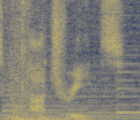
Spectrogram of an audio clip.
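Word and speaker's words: Catrice: Katrice, pronounced Katrice.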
